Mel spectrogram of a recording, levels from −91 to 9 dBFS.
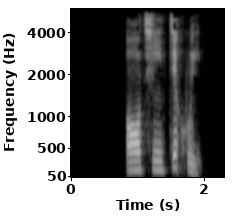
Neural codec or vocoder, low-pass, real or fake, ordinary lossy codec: none; 5.4 kHz; real; MP3, 32 kbps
